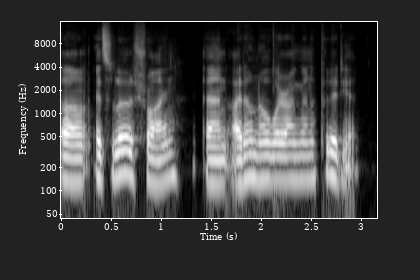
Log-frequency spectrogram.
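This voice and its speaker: A man mumbles with a fairly high pitch. His tone is dark and mellow. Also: dry, close sound with no echo. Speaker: LEGO builder streamer. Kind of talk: live stream chat while building. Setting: workshop. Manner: fast; occasionally mumbling.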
